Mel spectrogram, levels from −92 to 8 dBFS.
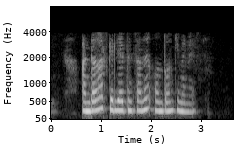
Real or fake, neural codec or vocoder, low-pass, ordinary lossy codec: real; none; 7.2 kHz; AAC, 16 kbps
